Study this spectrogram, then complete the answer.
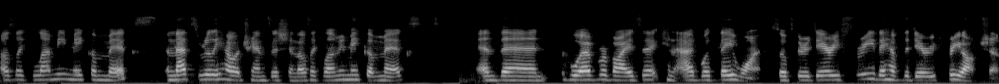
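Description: A woman's plain, everyday voice at medium pitch, fairly quick in pace, with fairly even intonation. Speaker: business founder. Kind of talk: interview.

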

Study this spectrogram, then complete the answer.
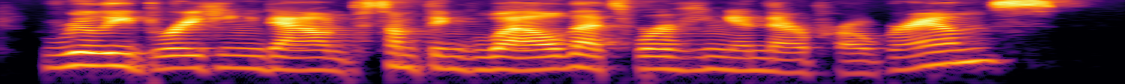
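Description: Speaking with an upstate New York accent, a woman comes through on a very clean recording with a silent background. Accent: Syracuse, upstate New York. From Syracuse, New York. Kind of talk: casual interview chat. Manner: casual, candid, swears.

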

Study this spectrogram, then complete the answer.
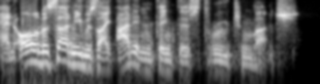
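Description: This man speaks with a New York accent, vocal fry and very wide pitch swings, in a dry, close sound with no echo. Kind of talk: casual storytelling.

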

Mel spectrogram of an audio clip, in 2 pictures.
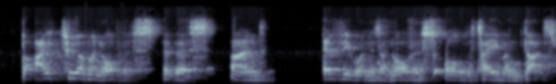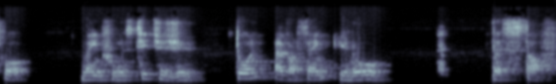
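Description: A man speaks with a Scottish accent. His pace is moderate. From Scotland. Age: 60s. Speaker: mindfulness teacher. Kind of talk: casual chat.

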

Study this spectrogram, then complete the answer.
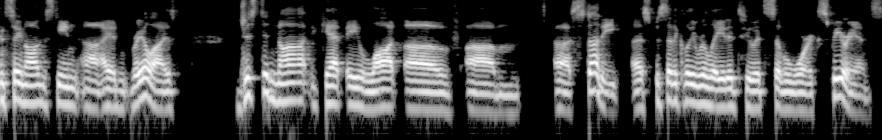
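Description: A man with an American accent talks at a moderate pace in a medium pitch over a quiet background. He has a plain, everyday voice with ordinary pitch variation. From South Florida. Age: 30s. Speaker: history professor. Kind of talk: casual interview. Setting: video call.

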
